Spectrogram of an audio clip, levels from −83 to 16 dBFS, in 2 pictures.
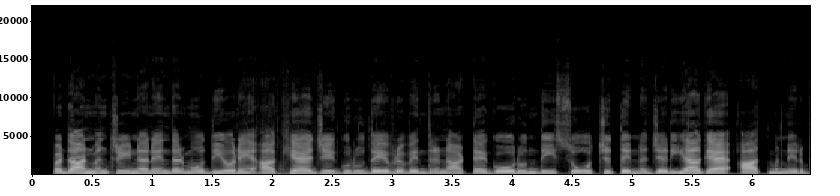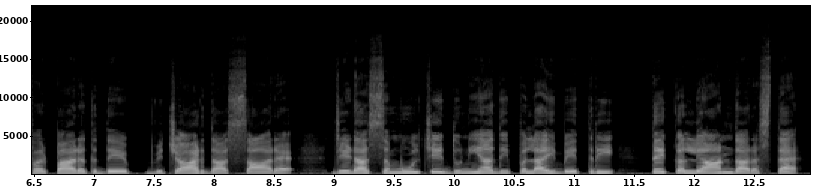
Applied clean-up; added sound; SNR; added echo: neural mask model DeepFilterNet 3.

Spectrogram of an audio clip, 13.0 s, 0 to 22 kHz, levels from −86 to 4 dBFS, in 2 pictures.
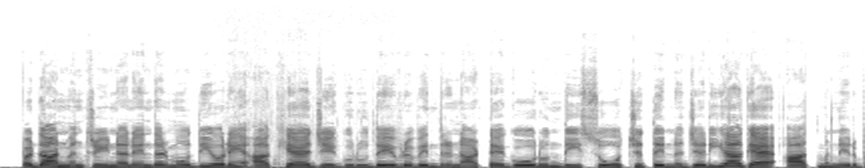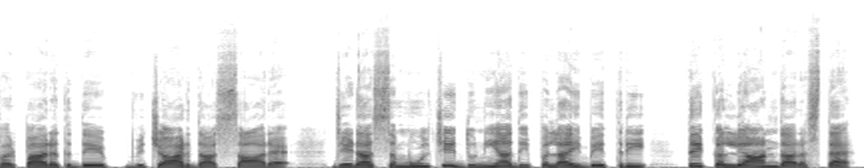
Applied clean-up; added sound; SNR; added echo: none; Wind; 10 dB; none.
